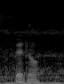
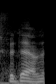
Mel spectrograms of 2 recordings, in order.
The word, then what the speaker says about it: Fidel: my last name correctly most people mispronounce it and say fiddle yes fidel isn't it yeah there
